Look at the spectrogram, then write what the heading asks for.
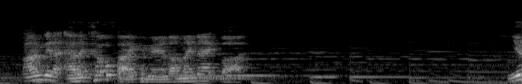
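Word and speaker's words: Ko-fi: It's called Kofi, but I think it's supposed to be pronounced coffee, but it's spelled K O- Fi.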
